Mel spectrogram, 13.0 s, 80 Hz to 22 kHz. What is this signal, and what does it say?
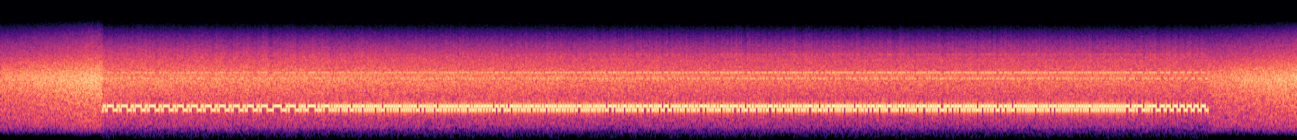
NAVTEX (SITOR-B), 100 baud, 170 Hz shift, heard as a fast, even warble, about 1000 Hz centre, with radio static. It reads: AWYPR C6FW7 IG2VX UVILJ KU25Z YLDKC PTCY7 4D4GK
